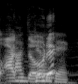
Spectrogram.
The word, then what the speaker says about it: Ogdoadic: Here, we have the pronunciation pulled Ogdoadic. up. There you go, Ogdoadic.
